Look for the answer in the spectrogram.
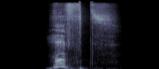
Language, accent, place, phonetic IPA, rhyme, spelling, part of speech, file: German, Germany, Berlin, [hɛft͡s], -ɛft͡s, Hefts, noun, De-Hefts.ogg
- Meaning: genitive singular of Heft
